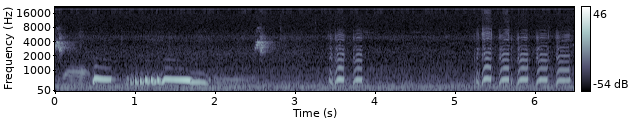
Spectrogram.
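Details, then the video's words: One trembling, downward-sliding coo from a Barbary dove inviting its mate, followed by quiet, then clusters of short, sharp, upswept notes. "burung puter ngajak kawin"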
